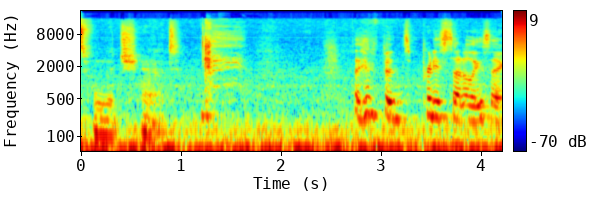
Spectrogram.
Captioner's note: laughing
